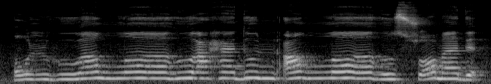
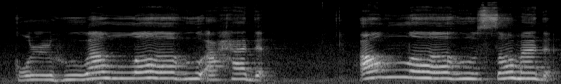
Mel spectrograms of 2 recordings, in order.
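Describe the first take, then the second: First: The phrases run together without a stop. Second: The voice stops after the first phrase. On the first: "Kita baca jika diwasolkan" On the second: "Biasanya kita bacanya wakaf"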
